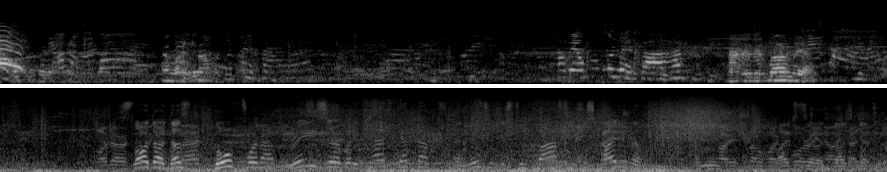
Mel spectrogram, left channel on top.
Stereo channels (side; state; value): both; different; correlation 0.01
